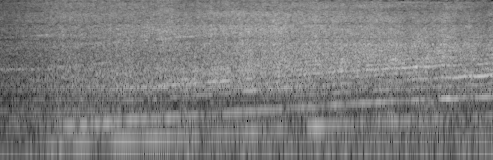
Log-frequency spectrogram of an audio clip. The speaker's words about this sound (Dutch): Een vrachtwagenchauffeur trapt dus goed op het gaspedaal van zijn Tesla Semi. Of het stroompedaal, moet ik zeggen, want het is eindelijk aan het gebeuren.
